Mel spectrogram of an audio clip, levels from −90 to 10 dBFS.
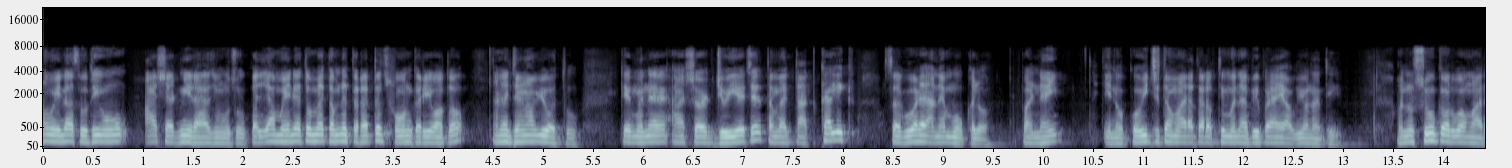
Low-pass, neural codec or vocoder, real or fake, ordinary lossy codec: none; codec, 16 kHz, 2 kbps, FreqCodec, larger model; fake; none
